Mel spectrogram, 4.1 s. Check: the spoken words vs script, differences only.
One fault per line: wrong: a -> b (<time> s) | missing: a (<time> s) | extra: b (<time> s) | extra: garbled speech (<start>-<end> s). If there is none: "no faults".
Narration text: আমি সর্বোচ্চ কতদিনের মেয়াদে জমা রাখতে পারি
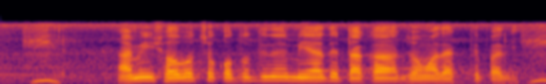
extra: টাকা (2.6 s)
